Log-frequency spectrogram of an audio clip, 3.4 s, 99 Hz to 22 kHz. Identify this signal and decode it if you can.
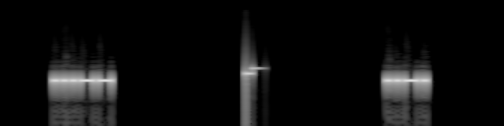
Morse code, heard as a keyed tone, about 40 wpm, 700 Hz. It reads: 3 F
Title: Single Letter-Number 40wpm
